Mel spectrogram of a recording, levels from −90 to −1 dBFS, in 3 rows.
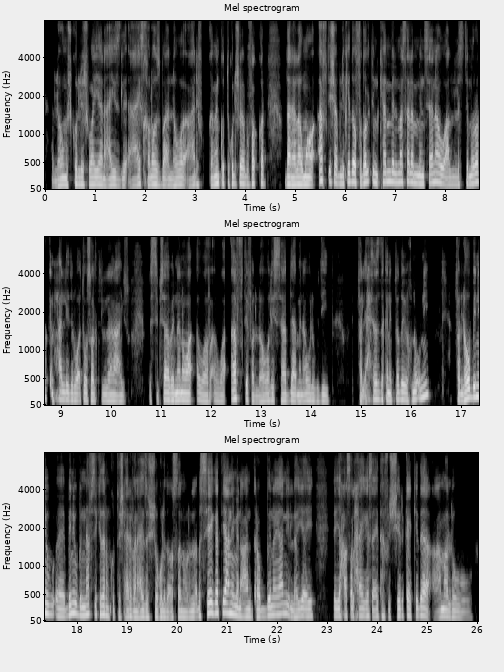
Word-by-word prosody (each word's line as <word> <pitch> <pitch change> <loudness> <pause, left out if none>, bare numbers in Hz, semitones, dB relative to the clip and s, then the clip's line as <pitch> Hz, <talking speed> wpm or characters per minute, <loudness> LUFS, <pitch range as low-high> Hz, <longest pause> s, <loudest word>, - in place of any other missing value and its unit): اللي 95 +4 -5
هو 115 - +3
مش 120 -1 0
كل 125 -2 +1
شوية 125 +2 +1
أنا 110 -2 -1
عايز 110 0 -2
ل 115 - -2
عايز 125 +5 -4
خلاص 125 0 +1
بقى، 115 -1 -3
اللي 110 0 -2
هو 125 +2 +1
عارف 120 +2 -5
كمان 130 +4 +3
كنت 140 -1 -4
كل 140 -1 -2
شوية 140 +1 +2
بافكر 140 +3 -1 0.4
ده 130 - +5
أنا 120 -1 +5
لو 125 0 +5
ما 125 +1 +6
وقفتش 175 +6 +1
قبل 135 -2 +1
كده 160 +3 +3
وفضلت 160 +2 +2
مكمّل 165 +1 +2
مثلًا 165 +1 +2
من 140 -3 +3
سنة 155 +4 +1
وعلى 125 -5 +2
الاستمرار 130 +6 0
كان 140 -6 -5
حلّي 135 -1 0
دلوقتي 125 0 -1
وصلت 120 -1 -3
للي 115 0 -1
أنا 115 -1 +1
عايزه. 105 -1 -5 0.4
بس - - -8
بسبب 130 -2 +2
إن 125 0 +5
أنا 130 0 +4
وق 125 +2 +1
و 115 -3 0 0.3
وقفت 150 +5 -1
فاللي 105 -4 -5
هو 115 +3 -1
لسه 120 0 -3
هابدأ 120 0 0
من 110 0 -1
أول 120 +1 -1
وجديد. 110 -1 -4 0.6
فالإحساس 140 0 -2
ده 135 - -2
كان 130 -2 +1
ابتدى 130 +3 0
يخنقني، 150 - +1 0.5
فاللي 120 +1 +1
هو 160 +3 +8
بيني 180 +2 +6
وب 160 -4 -2
بيني 130 +8 +2
وبين 145 -5 +2
نفسي 155 0 -1
كده 155 +1 +2
أنا 145 - 0
ما - - -8
كنتش 110 -1 -9
عارف 115 0 -2
أنا 105 -1 0
عايز 115 +1 -1
الشغل 110 0 -2
ده 105 -1 -4
أصلًا 110 +1 -2
والّا 105 +1 -2
لأ. 105 - -2
بس 130 +8 -2
هي 185 0 +6
جت 180 +1 +1
يعني 175 -3 +5
من 140 -4 +2
عند 120 0 -1
ربنا 135 +6 +1
يعني 165 +2 0
اللي 120 -6 -2
هي 125 +3 0
إيه، 125 +1 -2 0.4
هي 130 +1 +2
حصل 130 0 -3
حاجة 130 -1 -2
ساعتها 120 -1 -5
في 120 - -12
الشركة 130 +4 -2
كده 135 -1 -1
عملوا 110 -3 -3
125 Hz, 225 wpm, -23 LUFS, 115-145 Hz, 0.6 s, هو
